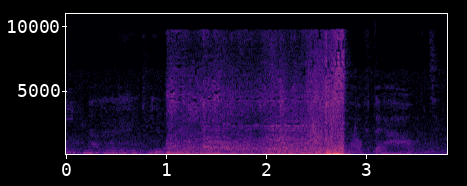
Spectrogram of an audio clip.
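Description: A magic spell whooshes and bursts with a rushing roar.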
